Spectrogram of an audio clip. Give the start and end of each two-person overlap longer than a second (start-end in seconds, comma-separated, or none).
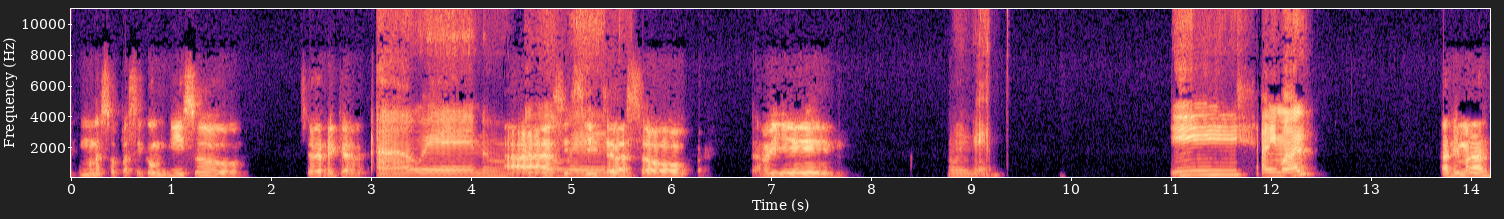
4.3-5.7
